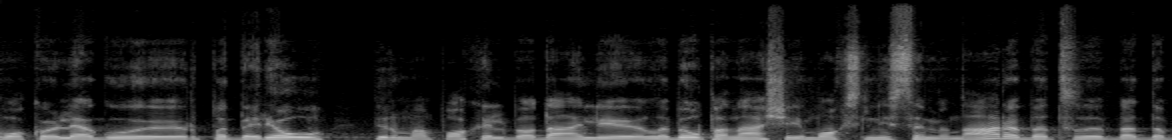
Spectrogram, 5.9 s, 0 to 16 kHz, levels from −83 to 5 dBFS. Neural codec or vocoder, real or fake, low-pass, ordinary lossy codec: autoencoder, 48 kHz, 128 numbers a frame, DAC-VAE, trained on Japanese speech; fake; 14.4 kHz; Opus, 32 kbps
